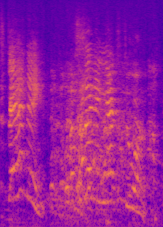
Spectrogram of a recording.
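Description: Speech only: performers' voices talking on stage, the words not made out.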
